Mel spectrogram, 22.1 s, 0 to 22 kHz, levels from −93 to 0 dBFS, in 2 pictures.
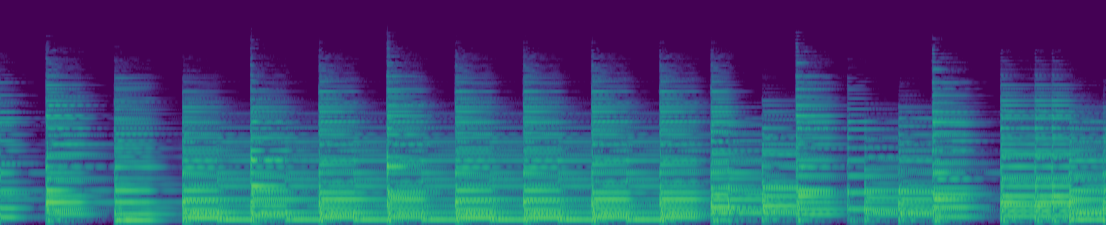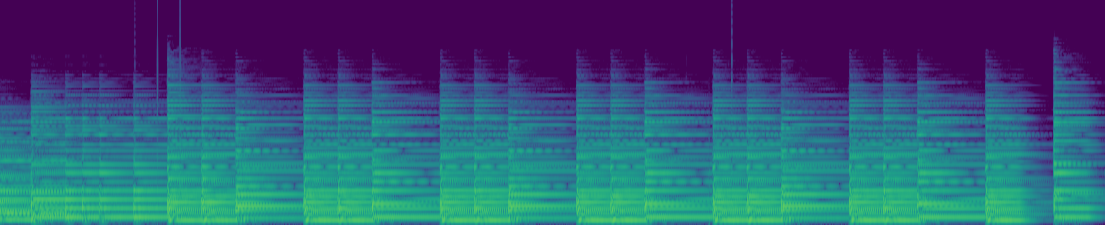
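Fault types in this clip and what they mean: CD scratch ticks: a disc blemish beats error correction once per revolution, so the player patches or mutes short spans. Four ticks at 12.18–12.86 s, three at 17.92–18.37 s, each a millisecond or a few; spectrogram shows thin vertical broadband lines, waveform brief spikes or gaps.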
